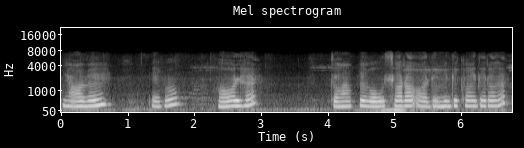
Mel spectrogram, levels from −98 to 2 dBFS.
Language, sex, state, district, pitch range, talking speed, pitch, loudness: Maithili, female, Bihar, Supaul, 200-225 Hz, 125 wpm, 220 Hz, -25 LUFS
